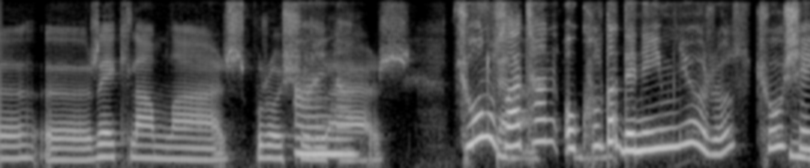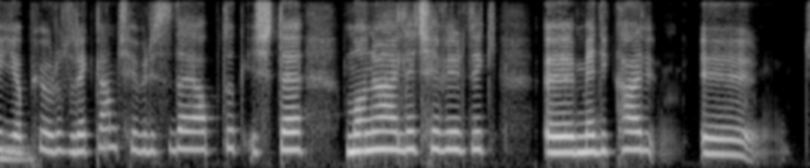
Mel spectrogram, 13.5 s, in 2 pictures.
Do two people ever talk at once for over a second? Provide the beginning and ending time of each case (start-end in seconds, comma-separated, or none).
3.8-5.1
